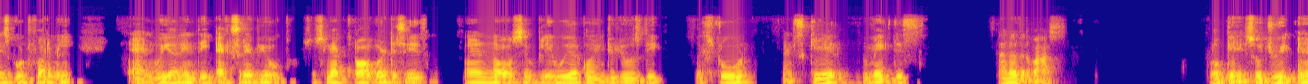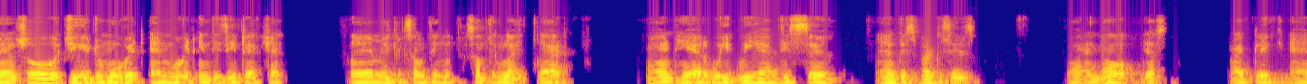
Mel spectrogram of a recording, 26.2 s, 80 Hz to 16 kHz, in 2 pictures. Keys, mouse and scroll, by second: 4.1 click, 20.3 scroll down 1, 20.6-21.1 scroll up 2, 21.1-24.1 scroll down 1, 25.1 click, 25.7-26.1 middle drag.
